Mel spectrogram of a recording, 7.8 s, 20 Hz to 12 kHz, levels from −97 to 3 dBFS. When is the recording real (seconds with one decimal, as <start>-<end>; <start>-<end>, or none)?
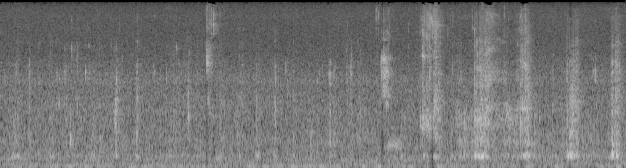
0.0-7.8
